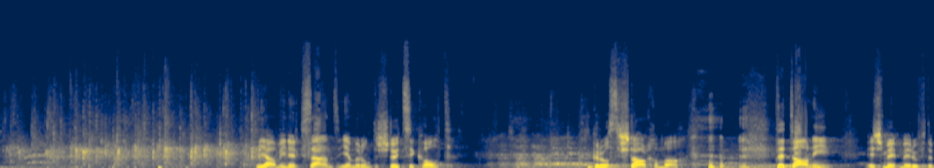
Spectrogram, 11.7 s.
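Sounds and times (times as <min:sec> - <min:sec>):
audience applauding for the band: 0:00.0 - 0:04.1
speech: 0:03.2 - 0:05.7, 0:07.3 - 0:11.6
laughter: 0:06.1 - 0:07.6, 0:08.6 - 0:09.8.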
